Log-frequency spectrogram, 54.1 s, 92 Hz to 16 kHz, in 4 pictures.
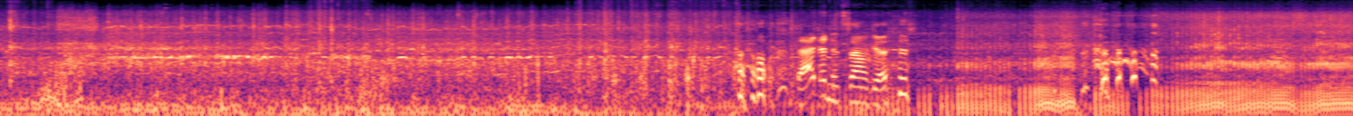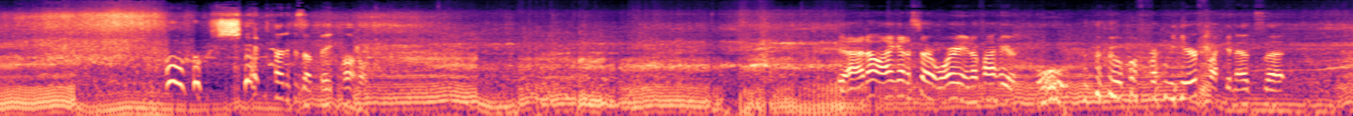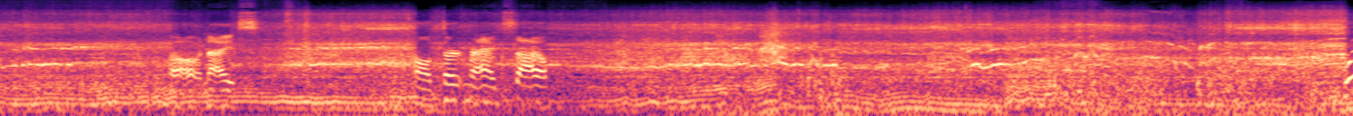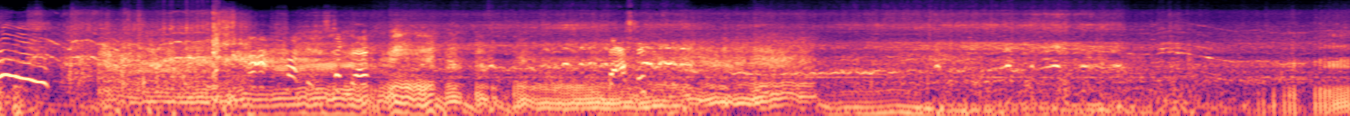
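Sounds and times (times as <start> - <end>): low rumble of tyres on trail: 0.0 - 54.0.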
